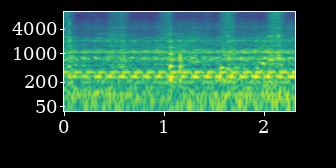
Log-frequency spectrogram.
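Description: Electric motor driving a meat-grinder extruder as it presses moist bran feed out through a small-hole pellet die, running with a steady hum of several even tones.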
